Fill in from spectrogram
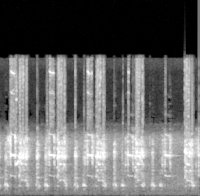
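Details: Partridge (teetar) calling steadily, a chain of raspy squawks about twice per second, each a broad harsh burst with a thin whistled tip.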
